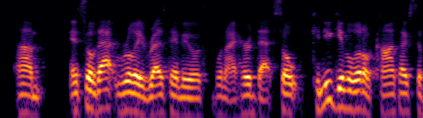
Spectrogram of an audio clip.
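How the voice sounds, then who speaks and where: In a General American accent, the speaker talks at a very fast pace with ordinary pitch variation. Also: man. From Colorado. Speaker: podcast host, leadership coach. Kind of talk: interview. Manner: hesitant, filler words.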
